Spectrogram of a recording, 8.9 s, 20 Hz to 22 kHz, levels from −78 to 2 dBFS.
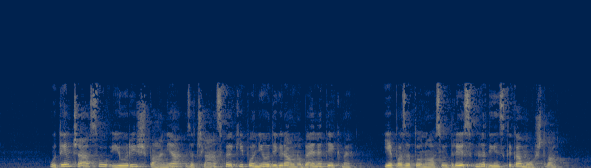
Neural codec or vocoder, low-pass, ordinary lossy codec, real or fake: vocoder, 44.1 kHz, 128 mel bands, Pupu-Vocoder; 19.8 kHz; MP3, 48 kbps; fake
